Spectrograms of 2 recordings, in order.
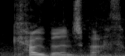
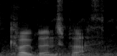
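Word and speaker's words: Cockburnspath: I'm fairly confident I do know how to pronounce this one. Coburn's path. Yeah. Yeah. A lot of people split it up in the wrong way. Yep. Yep. But it is Coburn's path.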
